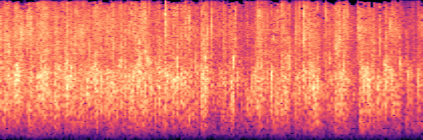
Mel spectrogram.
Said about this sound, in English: Yeah, go ahead and applaud.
